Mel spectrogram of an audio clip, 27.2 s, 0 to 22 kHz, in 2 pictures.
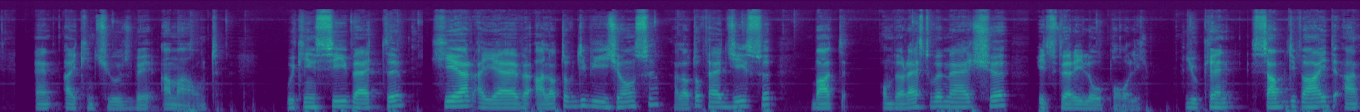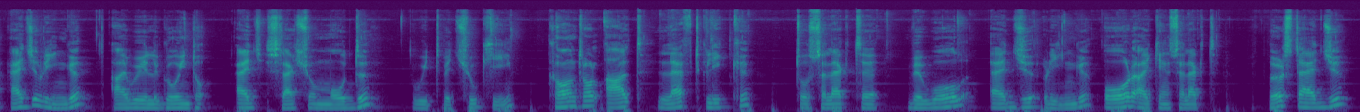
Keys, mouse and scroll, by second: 2.4 alt+click, 3.2-3.7 scroll up 4, 3.7 alt+middle click, 4.0 scroll down 2, 4.2-6.6 alt+drag, 6.7-8.9 alt+drag, 8.9-9.2 scroll down 2, 11.0 alt+click, 11.7-14.6 alt+middle drag, 16.2 alt+click, 18.4 2, 20.2 ctrl+alt+click, 21.0-24.8 alt+drag, 25.4 click.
